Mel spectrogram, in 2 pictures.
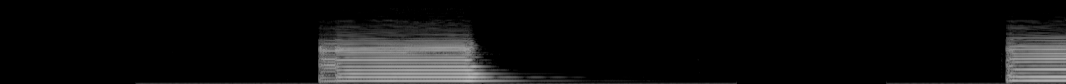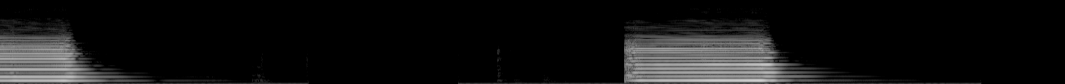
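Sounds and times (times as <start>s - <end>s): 
cello bowed fortissimo on the G string: 3.2s - 6.1s, 10.0s - 12.8s, 16.6s - 19.5s.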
